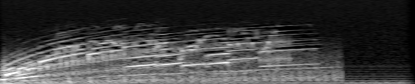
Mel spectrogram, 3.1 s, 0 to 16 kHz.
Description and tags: Tandberg ¼" tape Revox rewind
50 year old tape stock. Tandberg ¼" tape on an equally as old Revox machine.
Tandberg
